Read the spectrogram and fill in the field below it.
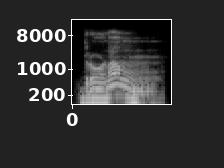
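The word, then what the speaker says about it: द्रोणं: When you break it down, it becomes a little bit difficult to start a word with ana syllable, but that's fine. As when you combine it, remember it has got to be droṇaṁ.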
